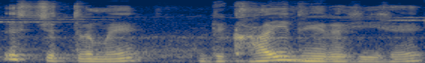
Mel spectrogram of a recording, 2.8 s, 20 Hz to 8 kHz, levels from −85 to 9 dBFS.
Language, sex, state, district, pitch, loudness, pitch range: Hindi, male, Madhya Pradesh, Dhar, 120 Hz, -21 LUFS, 110-130 Hz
